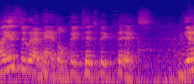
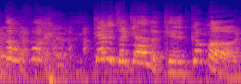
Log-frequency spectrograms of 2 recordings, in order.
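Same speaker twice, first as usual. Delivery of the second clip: mock exasperated scolding; 9 semitones higher, 3 dB louder than usual. End of acted scolding.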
